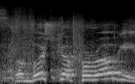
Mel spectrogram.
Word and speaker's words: Babushka Pierogies: Babushka Pierogies, did I say it right?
